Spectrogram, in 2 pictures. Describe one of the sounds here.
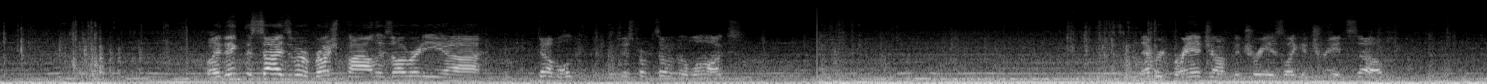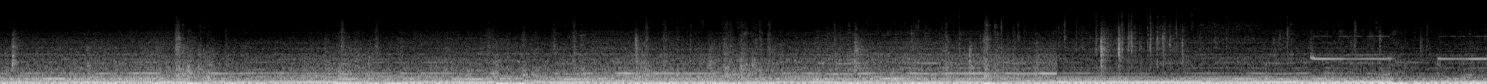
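A heavy machine's diesel engine drones steadily from inside its cab.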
